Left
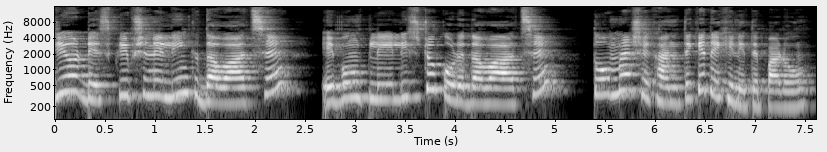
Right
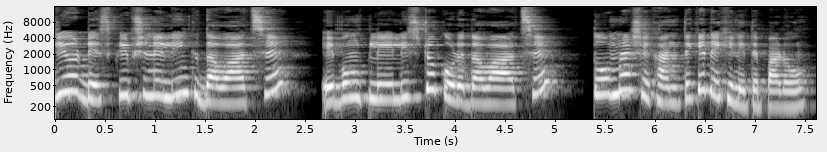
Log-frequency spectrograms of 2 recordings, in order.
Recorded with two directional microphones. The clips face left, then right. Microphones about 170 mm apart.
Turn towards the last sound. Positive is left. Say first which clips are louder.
# right 4 dB
turn(degrees=-35)  # may be behind; listen again after turning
